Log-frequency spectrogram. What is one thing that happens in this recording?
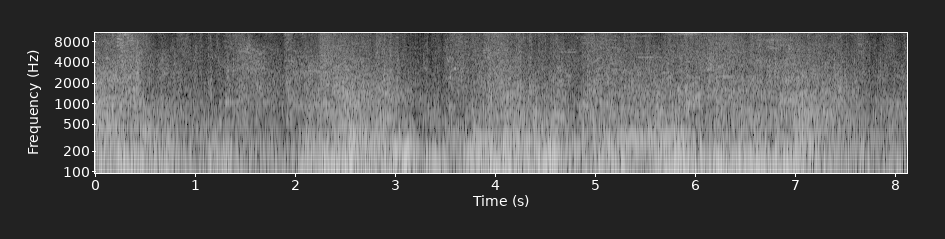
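Game spell effects crackle and whoosh in a fast battle.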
